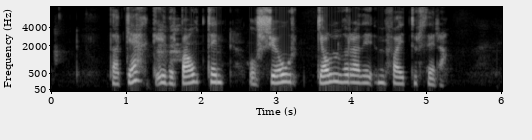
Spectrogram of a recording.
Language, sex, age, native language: Icelandic, male, 11, Icelandic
